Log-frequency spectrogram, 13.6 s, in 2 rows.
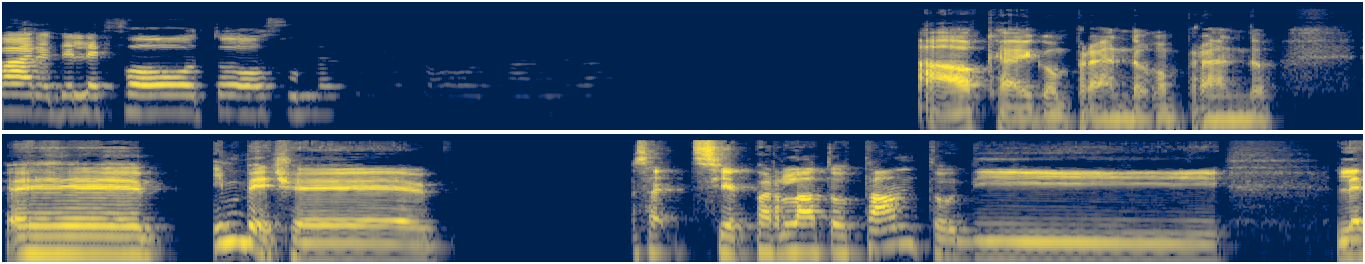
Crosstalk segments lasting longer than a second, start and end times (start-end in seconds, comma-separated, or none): none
